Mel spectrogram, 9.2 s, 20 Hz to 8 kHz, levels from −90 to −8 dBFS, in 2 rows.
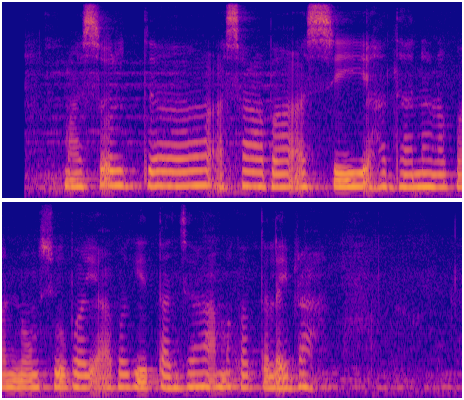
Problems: constant background noise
